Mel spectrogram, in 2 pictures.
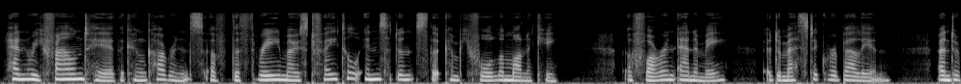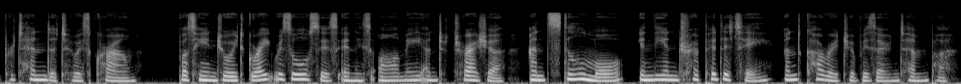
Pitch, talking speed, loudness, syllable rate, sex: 195 Hz, 155 wpm, -18 LUFS, 5.0 syllables/s, female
